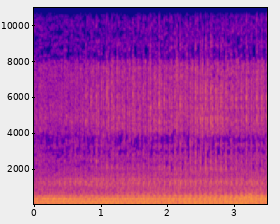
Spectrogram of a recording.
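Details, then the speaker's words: Honda CBR150 with rough engine after running out of oil completely: harsh, rapid clacking about three per second over a rough idle, from the middle of the head; noise persists after an oil change. "Dengarkan ya, ada suara klak di bagian tengah. Ya oke, jelas ya suaranya seperti itu. Jadi ini awal mulanya itu kehabisan oli ya."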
